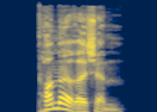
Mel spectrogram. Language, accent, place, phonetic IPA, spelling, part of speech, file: German, Germany, Berlin, [ˈpɔməʁɪʃm̩], pommerischem, adjective, De-pommerischem.ogg
- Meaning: strong dative masculine/neuter singular of pommerisch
